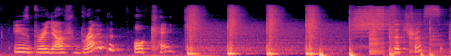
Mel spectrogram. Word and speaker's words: brioche: If you're wondering how you say brioche, it's pronounced brioche, it's a French word.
